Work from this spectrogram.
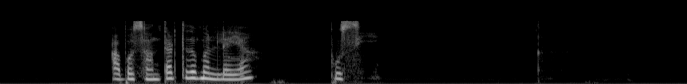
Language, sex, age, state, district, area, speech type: Santali, female, 18-30, West Bengal, Jhargram, rural, spontaneous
